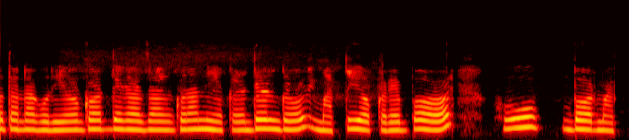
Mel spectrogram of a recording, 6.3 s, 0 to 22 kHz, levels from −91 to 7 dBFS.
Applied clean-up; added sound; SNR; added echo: neural mask model Resemble Enhance denoiser.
